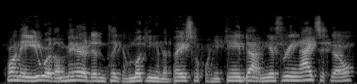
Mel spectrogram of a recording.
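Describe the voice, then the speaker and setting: A man playing an earnest, excitable young hero in an old-time radio horror drama. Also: a little high, racing, reverberant, close to an everyday voice. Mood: intent. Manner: urgent, excitable. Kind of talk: 1940s radio horror acting.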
